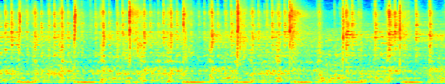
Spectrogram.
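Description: Recorded belly dance music driven by sharp drum strokes and a low bass pulse about twice a second, with a melody over it.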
